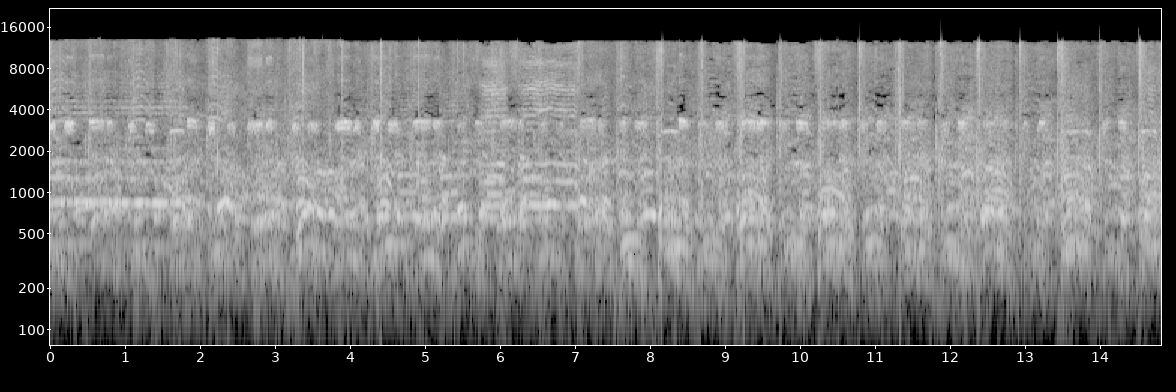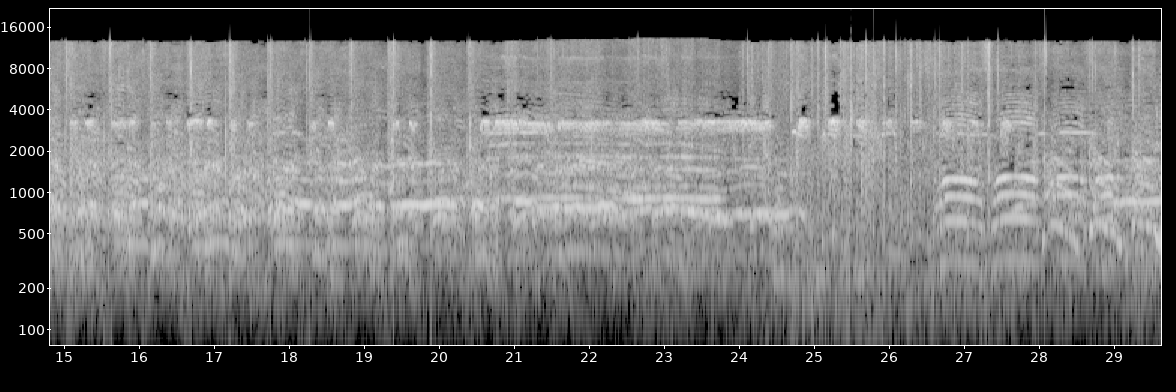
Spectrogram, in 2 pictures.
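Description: A crowd of men chants loudly and rhythmically outdoors.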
